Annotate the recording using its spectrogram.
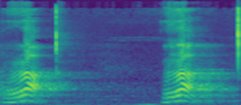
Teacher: जीभ ऊपर की ओर उठेगा और कंपन होगा, र र, ठीक है। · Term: लुंठित वर्ण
